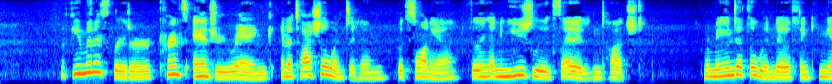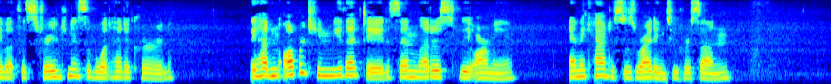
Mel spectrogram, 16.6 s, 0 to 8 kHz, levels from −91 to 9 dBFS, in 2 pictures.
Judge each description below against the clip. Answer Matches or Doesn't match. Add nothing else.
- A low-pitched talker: Doesn't match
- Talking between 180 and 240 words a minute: Matches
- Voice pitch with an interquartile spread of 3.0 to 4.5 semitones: Matches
